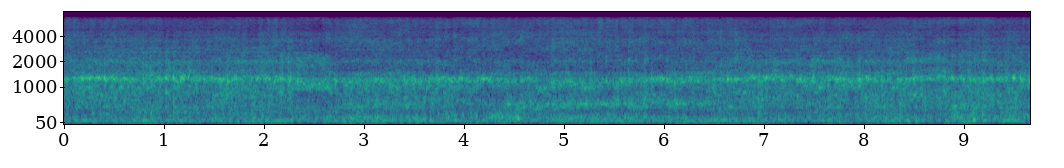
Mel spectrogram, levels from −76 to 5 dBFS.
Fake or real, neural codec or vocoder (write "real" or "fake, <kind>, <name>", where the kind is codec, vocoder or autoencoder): fake, codec, SNAC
